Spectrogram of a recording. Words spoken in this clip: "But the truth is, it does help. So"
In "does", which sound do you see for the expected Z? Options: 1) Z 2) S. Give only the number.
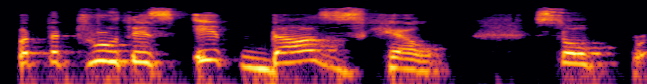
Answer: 1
